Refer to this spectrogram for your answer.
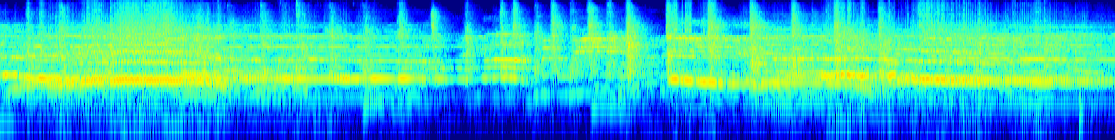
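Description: A crowd at a stand-up comedy show cheers and whoops loudly for about eleven seconds, many voices yelling and hollering over one another in sustained, high-pitched bursts without letting up.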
